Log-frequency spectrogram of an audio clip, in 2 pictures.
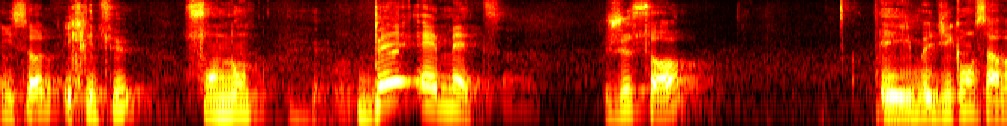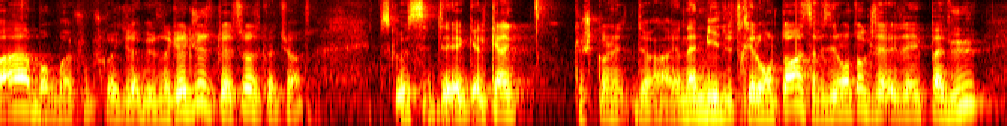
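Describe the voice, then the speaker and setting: Fast-talking rabbi telling a story. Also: male voice, on the high side. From Israel. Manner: animated storyteller who acts out quoted voices. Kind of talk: storytelling sermon.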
